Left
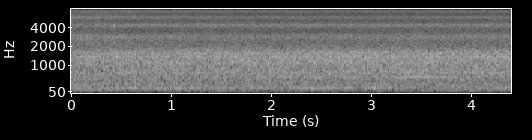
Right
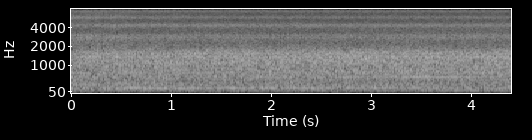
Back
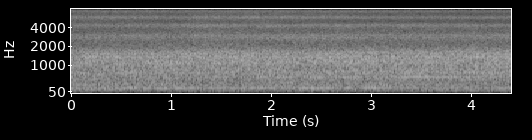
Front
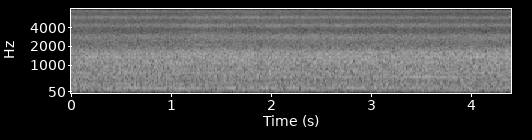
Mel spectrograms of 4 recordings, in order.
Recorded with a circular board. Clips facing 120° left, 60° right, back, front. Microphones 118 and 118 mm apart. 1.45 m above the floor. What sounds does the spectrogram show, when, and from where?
Only background noise.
